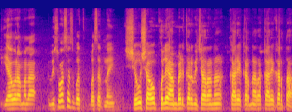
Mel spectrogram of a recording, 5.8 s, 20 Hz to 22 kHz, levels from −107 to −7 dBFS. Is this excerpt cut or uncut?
cut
